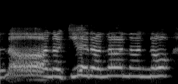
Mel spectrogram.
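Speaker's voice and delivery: put-on high, shouted childish no, no; child's tantrum shout. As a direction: yell it like a toddler refusing. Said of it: "cuando yo estoy gritando".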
